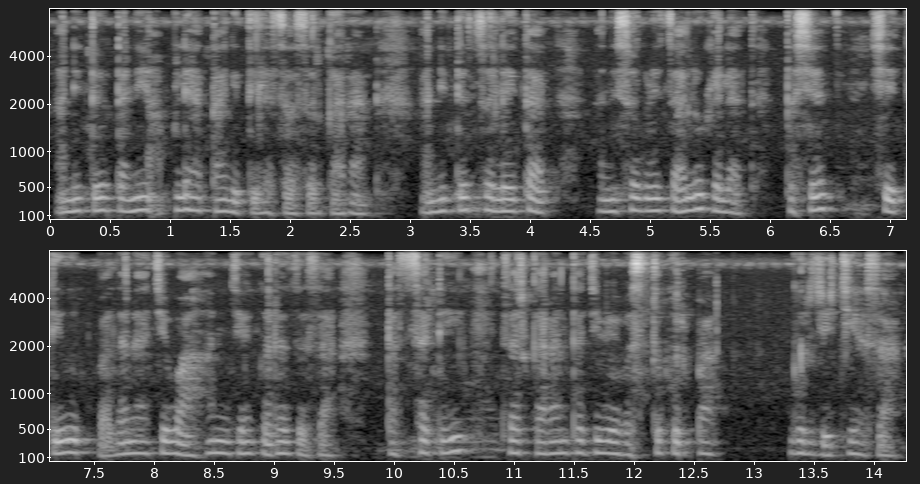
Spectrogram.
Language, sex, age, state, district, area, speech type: Goan Konkani, female, 60+, Goa, Canacona, rural, spontaneous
